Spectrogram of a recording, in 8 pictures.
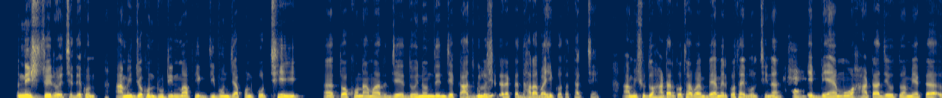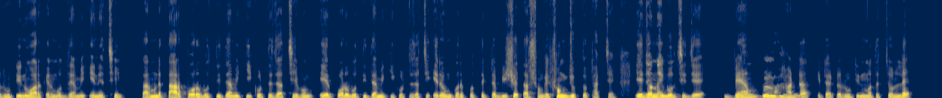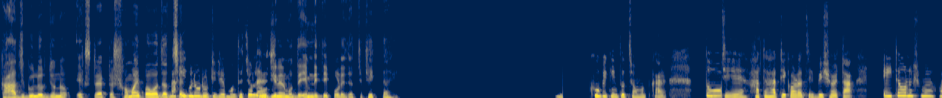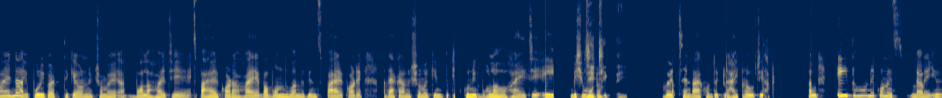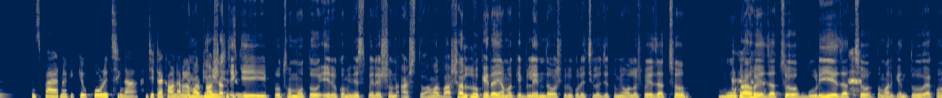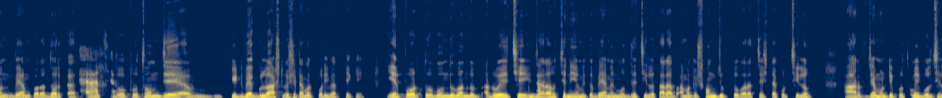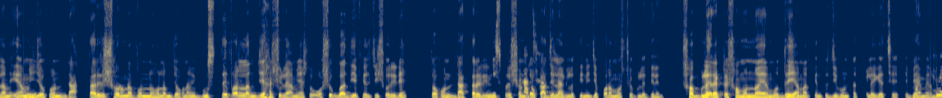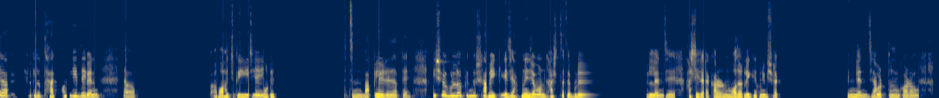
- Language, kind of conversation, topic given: Bengali, podcast, চাপ কমাতে কোন ব্যায়াম বা হাঁটার রুটিন আছে?
- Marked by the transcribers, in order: "এরকম" said as "এরম"; "মধ্যে" said as "মদ্দে"; static; horn; distorted speech; laughing while speaking: "লোকেরাই"; chuckle; unintelligible speech; unintelligible speech; unintelligible speech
